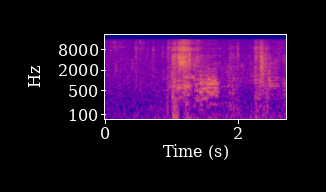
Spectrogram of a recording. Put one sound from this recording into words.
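A moose grunts loudly close by.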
